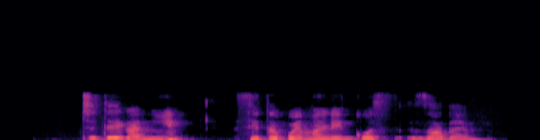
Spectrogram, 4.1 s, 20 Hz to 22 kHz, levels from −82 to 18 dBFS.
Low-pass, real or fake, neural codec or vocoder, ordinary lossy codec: 7.2 kHz; fake; codec, 16 kHz, 2 kbps, X-Codec, HuBERT features, trained on balanced general audio; none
